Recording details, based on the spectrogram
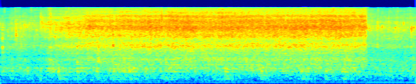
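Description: Chopped tomato dropped into hot oil with ginger-garlic paste in a pan for an elephant yam fry, a loud steady sizzle that swells in, holds for several seconds and then drops off abruptly.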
